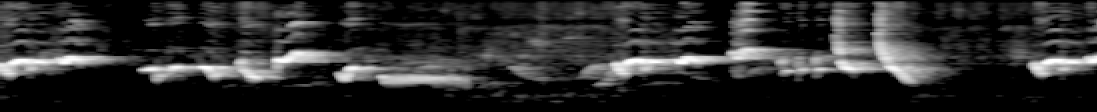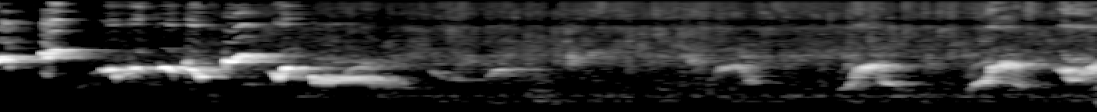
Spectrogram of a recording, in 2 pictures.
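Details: White-rumped shama (murai batu), a caged bird, keeps singing while bathing in its cage: loud, varied whistled phrases with rising and falling slurs, bursts repeating every second or two, with brief pauses and a quieter stretch near the end.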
